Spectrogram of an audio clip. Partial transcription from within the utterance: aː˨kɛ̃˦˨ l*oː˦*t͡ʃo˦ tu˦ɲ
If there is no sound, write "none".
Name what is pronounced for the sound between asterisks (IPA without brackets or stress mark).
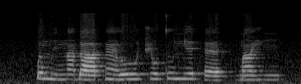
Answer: oː˦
